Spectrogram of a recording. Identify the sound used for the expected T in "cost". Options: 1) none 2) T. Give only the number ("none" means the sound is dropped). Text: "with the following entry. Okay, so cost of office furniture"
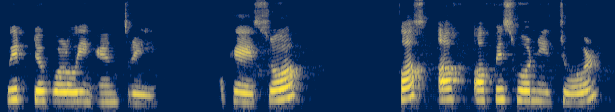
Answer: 2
